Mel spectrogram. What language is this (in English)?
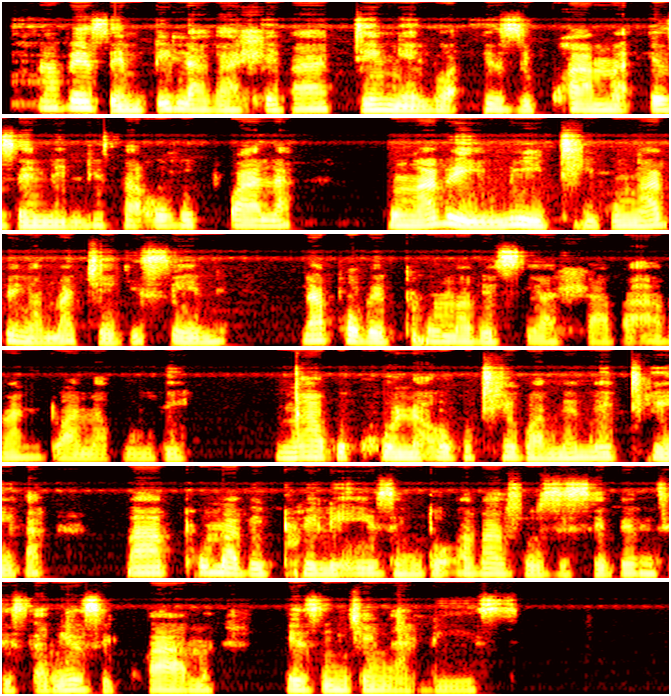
North Ndebele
